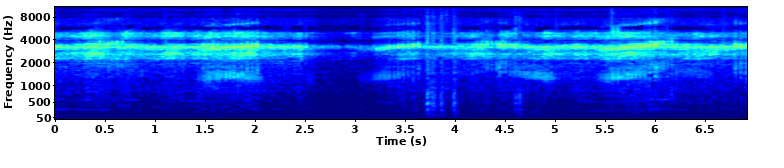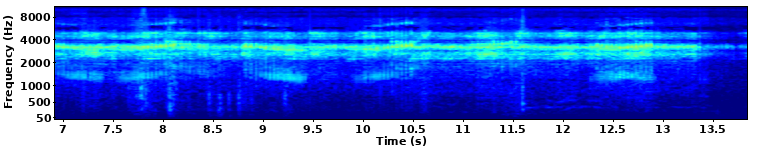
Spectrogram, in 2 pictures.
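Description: Frogs croaking at night, one short call about every second, over a steady high-pitched chorus.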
